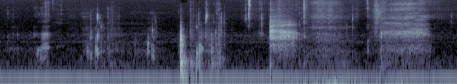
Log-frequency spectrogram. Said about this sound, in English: Because I get a sip of water.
